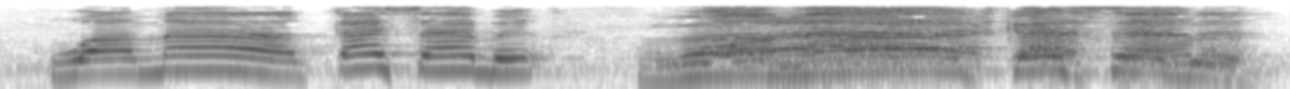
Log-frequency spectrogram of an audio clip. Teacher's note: یہ قلقلہ ساکن قلقلہ تھا یعنی یہاں آواز لوٹتی ہوئی آئے گی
